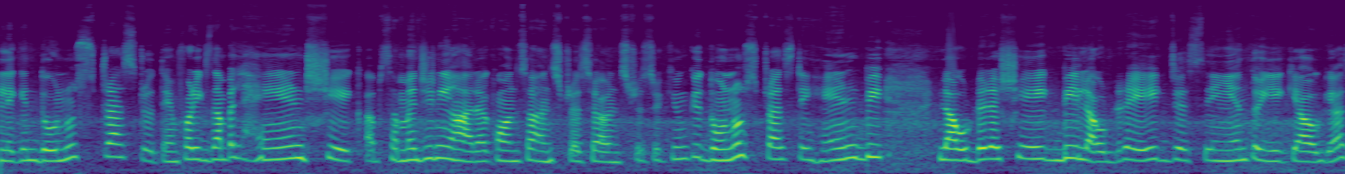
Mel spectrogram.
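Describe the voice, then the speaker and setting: A young woman with a fairly bright, higher-pitched voice is teaching a lesson in Hindi-Urdu sprinkled with English terms. She explains patiently, repeats her points, and checks that her listeners understand. There is slight background noise.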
